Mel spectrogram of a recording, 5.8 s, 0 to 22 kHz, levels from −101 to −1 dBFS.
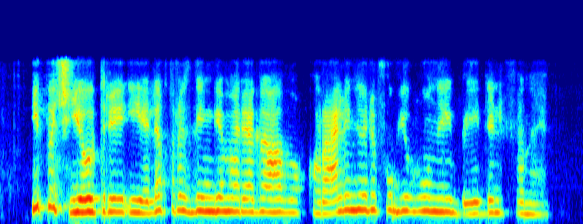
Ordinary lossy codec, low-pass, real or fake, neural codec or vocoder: Opus, 32 kbps; 7.2 kHz; fake; codec, 24 kHz, 3 kbps, HILCodec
